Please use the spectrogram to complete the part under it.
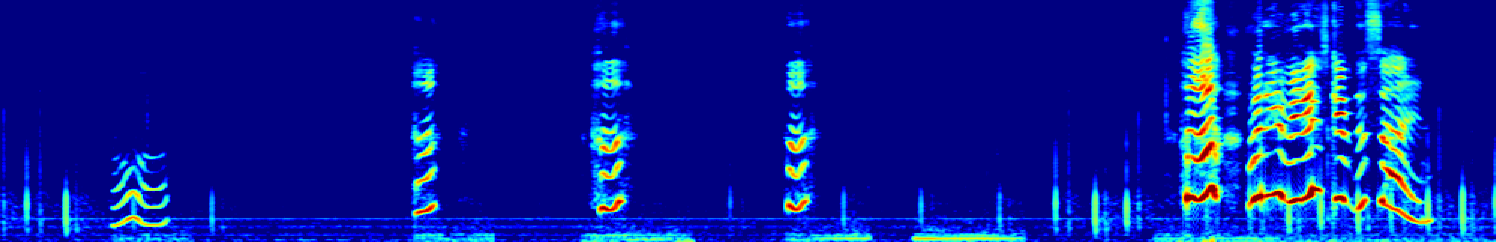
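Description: A young woman speaks into a microphone in short, high-pitched, animated bursts.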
